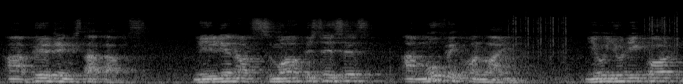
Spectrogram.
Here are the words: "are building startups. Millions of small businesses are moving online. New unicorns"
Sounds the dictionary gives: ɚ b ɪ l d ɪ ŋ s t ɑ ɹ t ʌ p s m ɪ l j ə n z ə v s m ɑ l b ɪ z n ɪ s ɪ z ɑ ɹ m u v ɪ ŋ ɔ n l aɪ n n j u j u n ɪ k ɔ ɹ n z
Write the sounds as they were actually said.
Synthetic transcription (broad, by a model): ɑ b ɪ l d ɪ ŋ s t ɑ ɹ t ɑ p s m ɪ l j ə n ə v s m ɑ l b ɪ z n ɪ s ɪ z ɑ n m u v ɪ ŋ ɔ n l aɪ n n j u j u n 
